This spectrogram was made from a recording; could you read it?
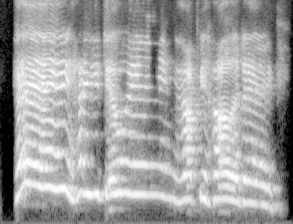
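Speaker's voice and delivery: very high, loud, stretched-out excited voice. Showing what not to say to someone met in the market: excited greeting. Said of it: "don't say an excited".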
